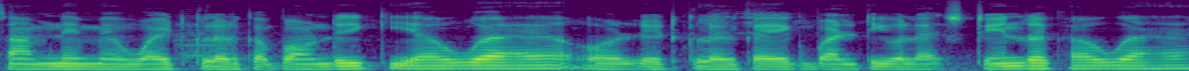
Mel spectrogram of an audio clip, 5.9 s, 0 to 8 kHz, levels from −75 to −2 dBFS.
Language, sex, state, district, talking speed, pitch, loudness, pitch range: Hindi, male, Bihar, Patna, 190 wpm, 105 Hz, -18 LUFS, 105-120 Hz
